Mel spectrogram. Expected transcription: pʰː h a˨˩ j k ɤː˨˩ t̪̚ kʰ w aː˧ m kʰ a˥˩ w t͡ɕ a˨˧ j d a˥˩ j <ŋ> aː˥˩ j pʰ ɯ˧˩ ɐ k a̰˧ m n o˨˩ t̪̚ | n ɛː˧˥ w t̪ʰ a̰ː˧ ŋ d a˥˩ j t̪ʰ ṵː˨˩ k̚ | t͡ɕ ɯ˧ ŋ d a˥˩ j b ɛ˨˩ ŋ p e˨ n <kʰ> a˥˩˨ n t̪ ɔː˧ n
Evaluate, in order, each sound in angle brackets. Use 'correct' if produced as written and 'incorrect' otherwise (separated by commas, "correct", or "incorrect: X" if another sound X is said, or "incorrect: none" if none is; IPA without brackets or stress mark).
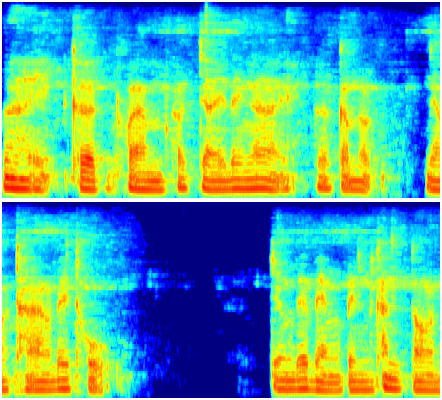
correct, correct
